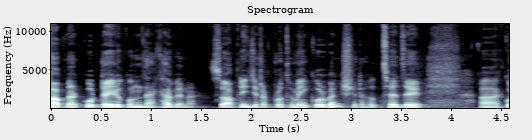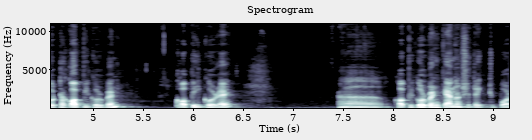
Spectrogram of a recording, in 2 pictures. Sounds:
speech

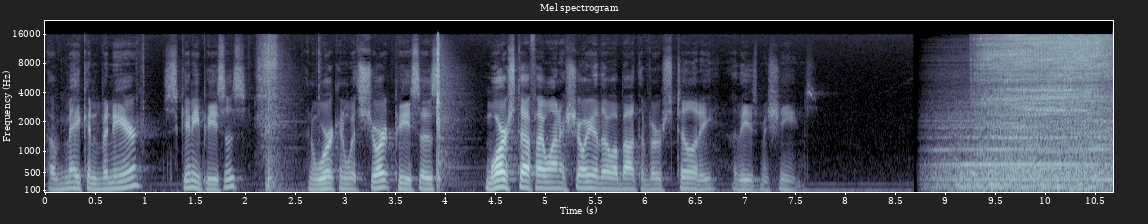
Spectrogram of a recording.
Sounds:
power tool
tools

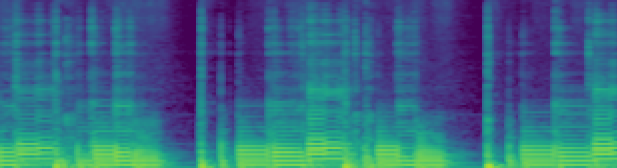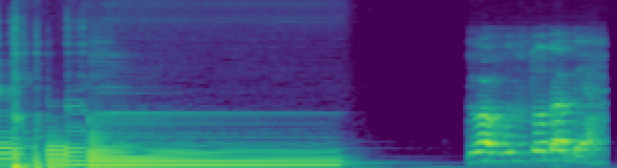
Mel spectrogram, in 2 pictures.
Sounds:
bass guitar
music
plucked string instrument
guitar
musical instrument

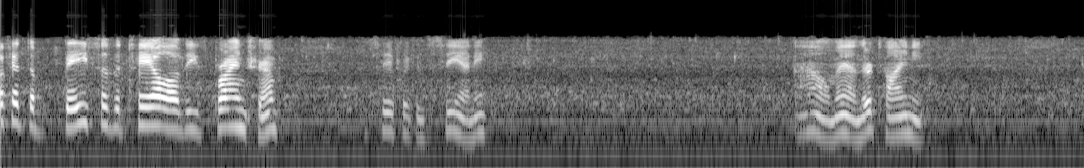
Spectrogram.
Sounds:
speech
inside a small room

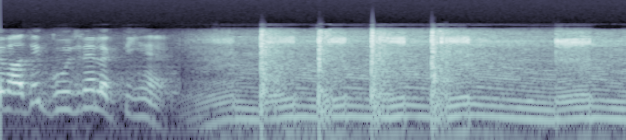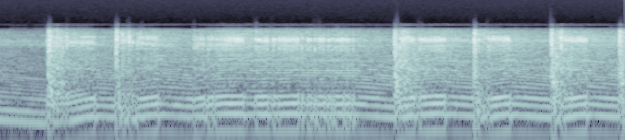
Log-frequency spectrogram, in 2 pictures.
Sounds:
speech

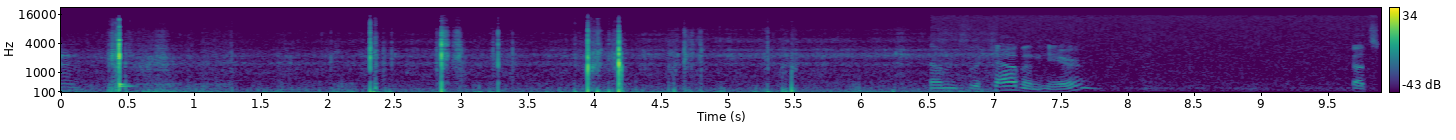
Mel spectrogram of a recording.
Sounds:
wind
wind noise (microphone)

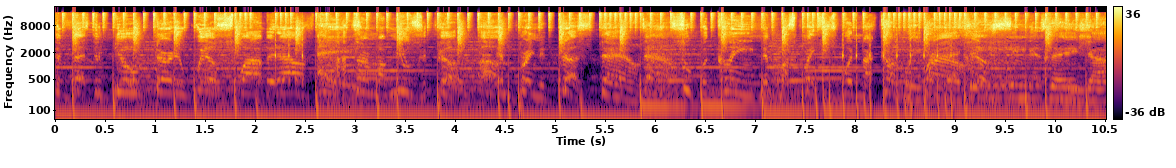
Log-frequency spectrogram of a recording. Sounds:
music

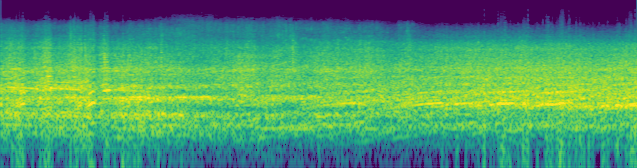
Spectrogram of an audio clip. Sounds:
speech

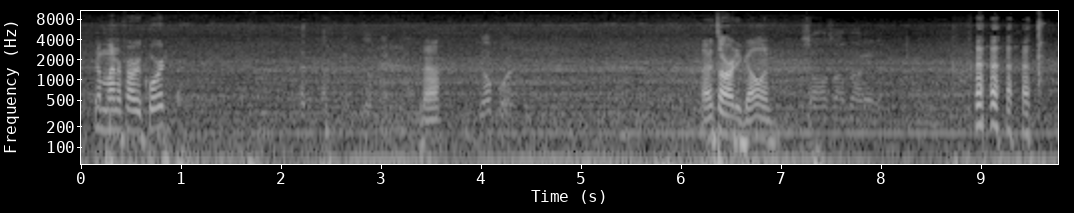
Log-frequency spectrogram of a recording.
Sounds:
speech

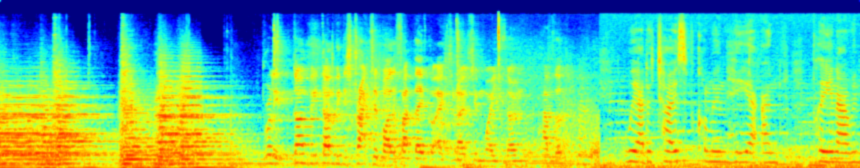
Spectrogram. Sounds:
music
speech

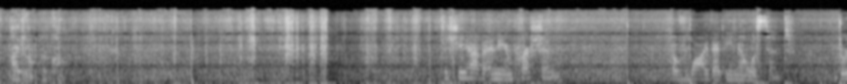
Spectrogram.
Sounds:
speech

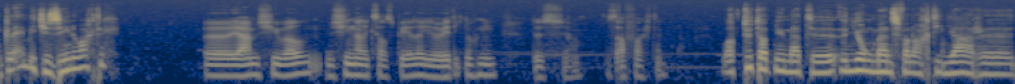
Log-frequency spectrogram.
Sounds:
speech

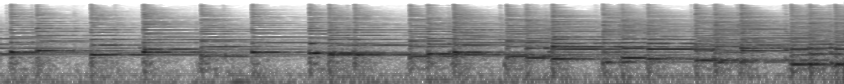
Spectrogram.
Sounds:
harpsichord
music

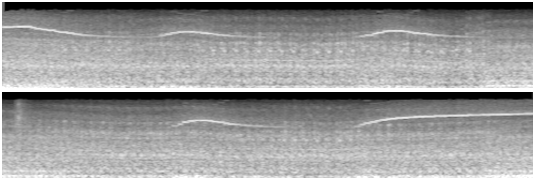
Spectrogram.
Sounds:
truck
air brake
vehicle

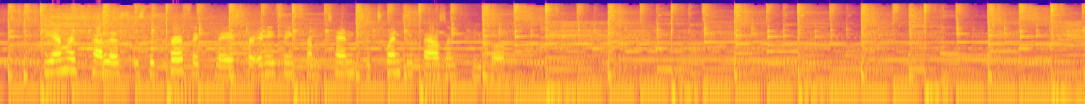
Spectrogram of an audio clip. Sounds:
speech
music

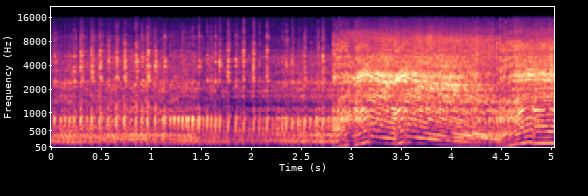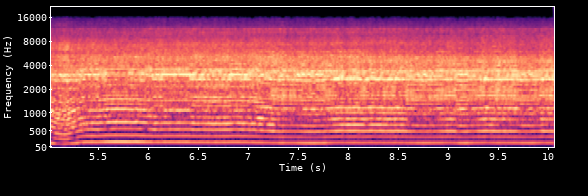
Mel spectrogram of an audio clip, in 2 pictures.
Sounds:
power tool

